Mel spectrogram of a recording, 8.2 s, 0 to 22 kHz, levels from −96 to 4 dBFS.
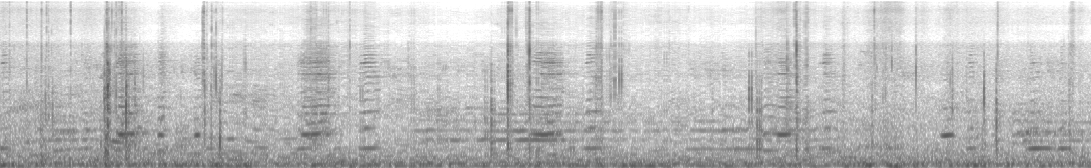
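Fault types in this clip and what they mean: Time-stretched section: likely software slowed part of the audio to about two-thirds speed, repeating short pieces to keep pitch, so from 1.64 to 6.26 s it drags.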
